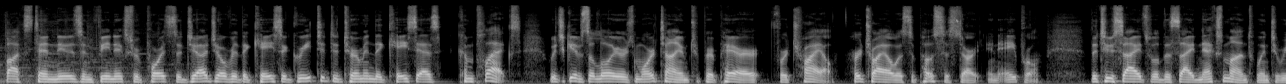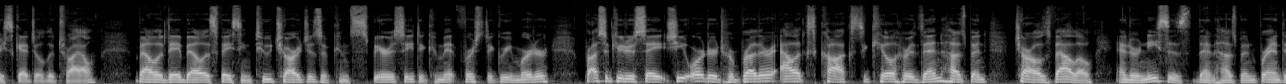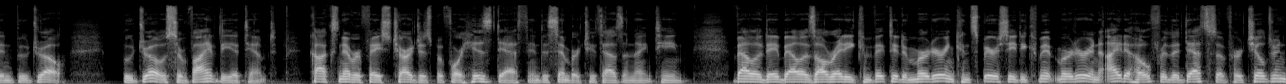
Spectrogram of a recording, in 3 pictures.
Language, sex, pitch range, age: English, male, 100-130 Hz, 50-69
